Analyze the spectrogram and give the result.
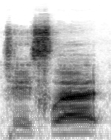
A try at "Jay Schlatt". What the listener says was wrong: Jay Slat? Do you just call him Jay Slat? It's Jay Schlatt. You said slat, not Schlatt. Slat.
